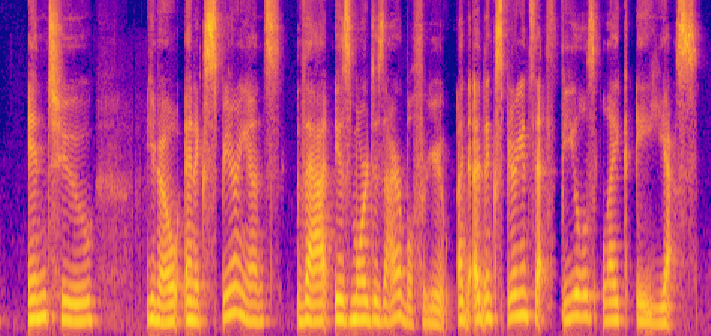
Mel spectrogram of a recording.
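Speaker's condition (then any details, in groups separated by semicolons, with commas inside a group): No condition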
